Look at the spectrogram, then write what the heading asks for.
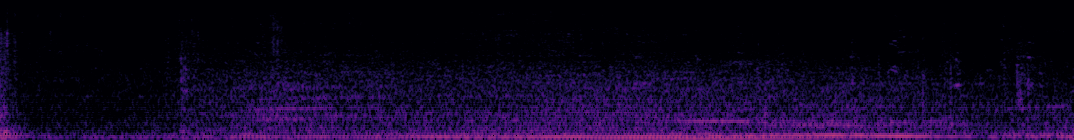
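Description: A stretch limousine's engine pulling away: a low engine drone that starts about a second in and grows steadily louder.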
